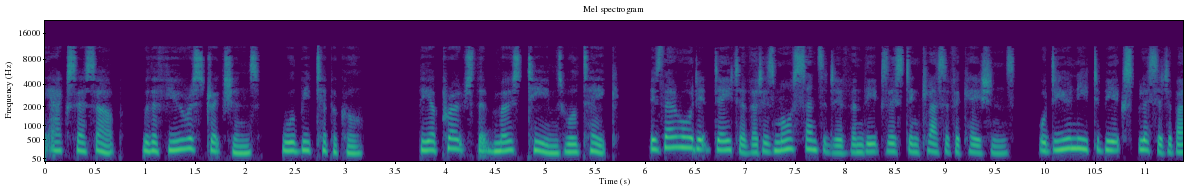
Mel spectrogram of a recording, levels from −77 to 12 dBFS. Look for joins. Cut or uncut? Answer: cut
